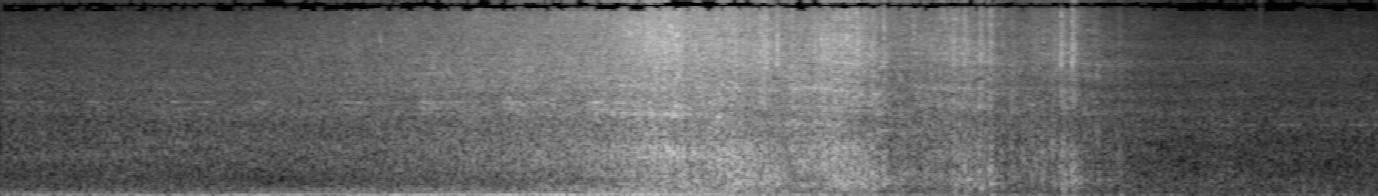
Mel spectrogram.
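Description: Diesel-hauled Tri-Rail commuter train with bilevel coaches passing close by: a low rumble builds as it approaches and peaks about five to seven seconds in with wheel and rail noise and a few sharp clicks from the wheels over the rails. The noise falls away quickly just after eight seconds as the train clears.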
